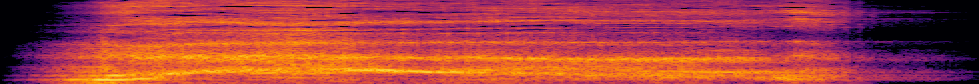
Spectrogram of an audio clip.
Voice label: Male Elemental Death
